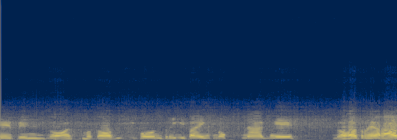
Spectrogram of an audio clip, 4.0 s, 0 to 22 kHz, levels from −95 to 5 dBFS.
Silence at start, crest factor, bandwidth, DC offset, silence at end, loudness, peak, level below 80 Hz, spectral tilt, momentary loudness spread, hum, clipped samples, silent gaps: 0 s; 18 dB; 5.6 kHz; under 0.1%; 0 s; -21 LUFS; -4 dBFS; -52 dBFS; -6 dB/octave; 9 LU; none; under 0.1%; none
